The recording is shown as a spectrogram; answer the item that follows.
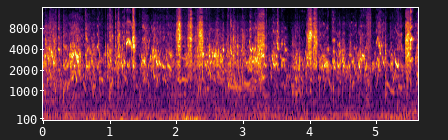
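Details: Budgerigars chirping in a lively, continuous jumble of raspy squawks and thin, high tweets from several birds.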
